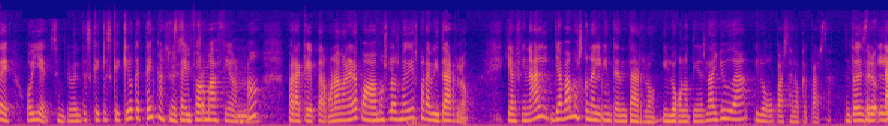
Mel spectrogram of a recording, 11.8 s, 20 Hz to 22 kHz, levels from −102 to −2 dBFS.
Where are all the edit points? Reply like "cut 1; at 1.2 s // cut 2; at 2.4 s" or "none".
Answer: cut 1; at 1.4 s // cut 2; at 4.2 s // cut 3; at 5.2 s // cut 4; at 8.0 s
